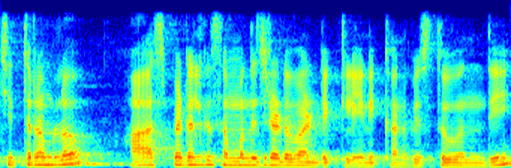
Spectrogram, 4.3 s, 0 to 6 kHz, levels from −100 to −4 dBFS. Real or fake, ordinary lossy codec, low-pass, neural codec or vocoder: real; none; 5.4 kHz; none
